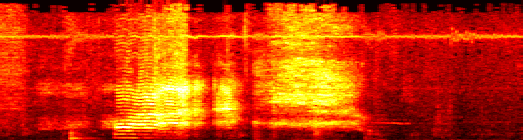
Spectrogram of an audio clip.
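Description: Two cats, Purdy and Felix, a black and white cat, yowl back and forth through a fence in loud, wavering, drawn-out cries that rise and fall in pitch, overlapping at times, crying at each other but not fighting, with no talking.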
